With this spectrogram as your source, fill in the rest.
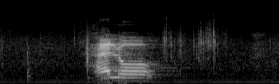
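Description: An elderly man speaks loudly into a telephone.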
